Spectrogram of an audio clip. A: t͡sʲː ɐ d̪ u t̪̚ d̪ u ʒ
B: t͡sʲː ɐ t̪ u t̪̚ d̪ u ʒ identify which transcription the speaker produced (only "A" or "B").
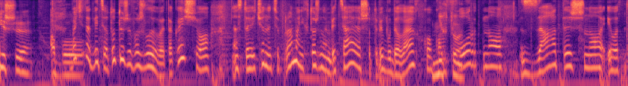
B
